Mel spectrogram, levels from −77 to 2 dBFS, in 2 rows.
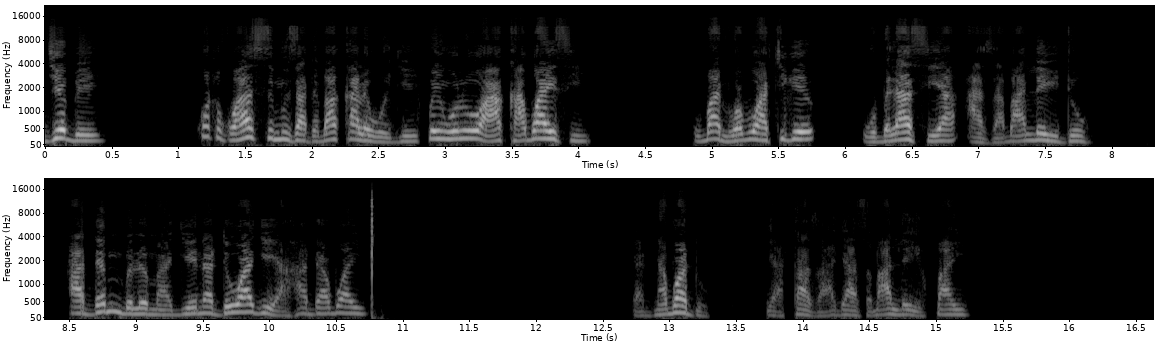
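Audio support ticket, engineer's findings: Opus compression, whole clip: speech sounds rough and grainy, tones turned noisy, plainly audible. Likely a low-rate Opus encode in its CELT music mode, roughly 16 kbps, keeping band energies but filling starved bands with folded or noise content instead of real detail.

Block of digital silence at 4.06 s and 8.59 s: each a hard dropout of about 6 ms, heard as a tick. Output buffer probably wasn't filled in time, so zeros went out with no fade.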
